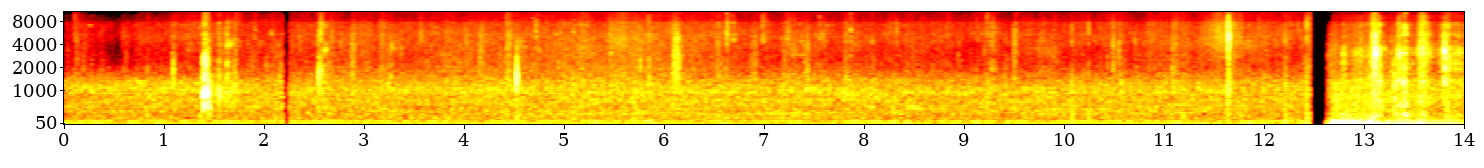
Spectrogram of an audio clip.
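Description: Outdoor ambience while walking a woodland trail: a steady low rumble with a few scattered light clicks and crunches underfoot. Near the end, after a brief break in the sound, a much louder low rumble takes over.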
